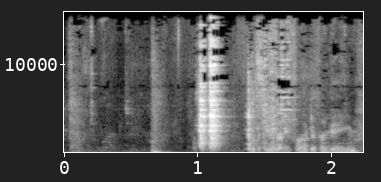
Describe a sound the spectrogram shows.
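A knife clatters onto a plate.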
